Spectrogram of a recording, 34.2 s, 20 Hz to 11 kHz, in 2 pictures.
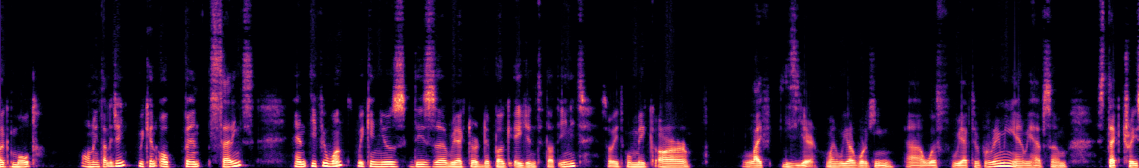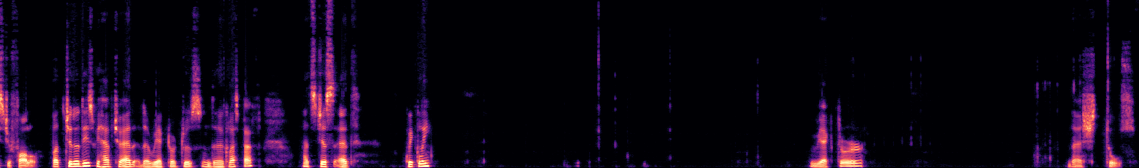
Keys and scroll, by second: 27.5 Return, 34.0 Return.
